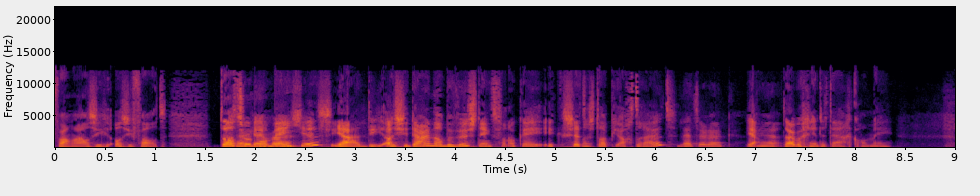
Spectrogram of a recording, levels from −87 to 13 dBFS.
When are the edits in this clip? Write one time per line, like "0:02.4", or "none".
0:04.2
0:05.3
